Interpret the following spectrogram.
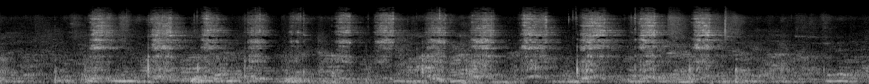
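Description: A cleaver blade scraping the scales off a large fish on a wooden chopping block: repeated rasping strokes, about two or three a second.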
